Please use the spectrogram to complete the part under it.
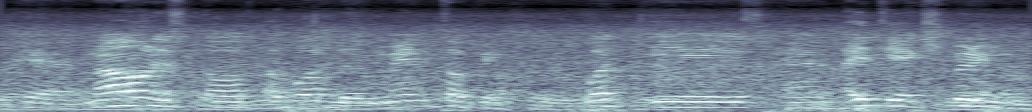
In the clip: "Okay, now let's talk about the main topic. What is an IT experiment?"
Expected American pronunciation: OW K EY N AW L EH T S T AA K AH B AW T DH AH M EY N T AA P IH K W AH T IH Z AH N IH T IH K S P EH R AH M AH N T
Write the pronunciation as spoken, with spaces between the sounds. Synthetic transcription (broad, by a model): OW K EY N AW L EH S T AA K AH B AW T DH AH M EY N T AA P IH K W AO T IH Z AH N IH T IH K S P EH R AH M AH N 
